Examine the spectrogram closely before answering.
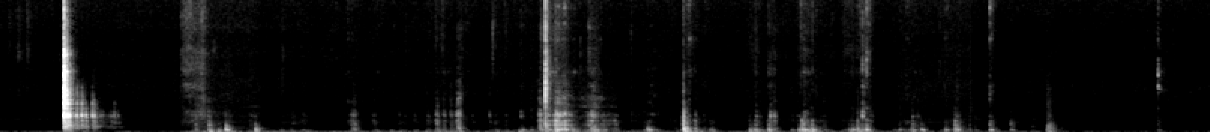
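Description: A sharp clack about a second in, then a string of irregular scrapes and light knocks of a metal rod worked against a rusty vice jaw around its pin.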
